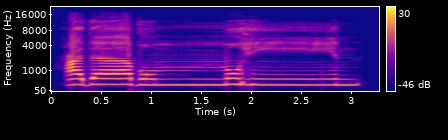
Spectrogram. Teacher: کلمت عذابن کے آخری میں با پہ تنوین پیش ہے، پھر حرف المیم آتا ہے کلمت مہین. میم حروف الادغام بغنہ میں سے ہے تو ہم یہ حکم کو غنہ اور تشدید کے ساتھ ادا کریں گے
